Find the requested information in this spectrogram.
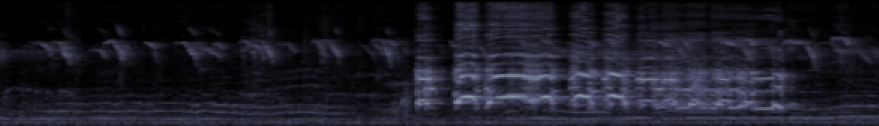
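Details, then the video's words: Kokok Balenggek rooster, a singing chicken breed native to Solok, on a farm in Solok city: a loud, harmonic-rich crow broken into several stepped syllables lasting about three seconds, after a stretch of high, quick chirps from small birds and a low steady hum. "Ayam kukuak balenggek ayam penyanyi asli solok"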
